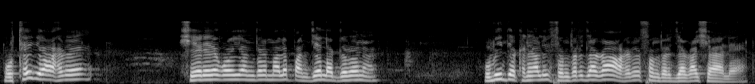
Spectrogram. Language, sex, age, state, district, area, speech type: Dogri, male, 60+, Jammu and Kashmir, Reasi, rural, spontaneous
